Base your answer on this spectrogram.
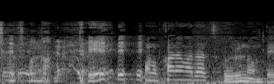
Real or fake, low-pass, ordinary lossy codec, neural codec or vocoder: real; none; none; none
